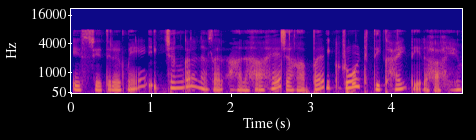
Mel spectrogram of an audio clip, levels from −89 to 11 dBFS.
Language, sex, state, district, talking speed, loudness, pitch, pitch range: Hindi, female, Chhattisgarh, Bastar, 205 wpm, -26 LUFS, 220 Hz, 190-280 Hz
